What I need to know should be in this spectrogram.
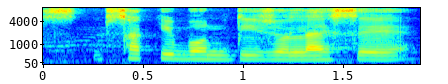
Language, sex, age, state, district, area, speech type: Assamese, female, 60+, Assam, Charaideo, urban, spontaneous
